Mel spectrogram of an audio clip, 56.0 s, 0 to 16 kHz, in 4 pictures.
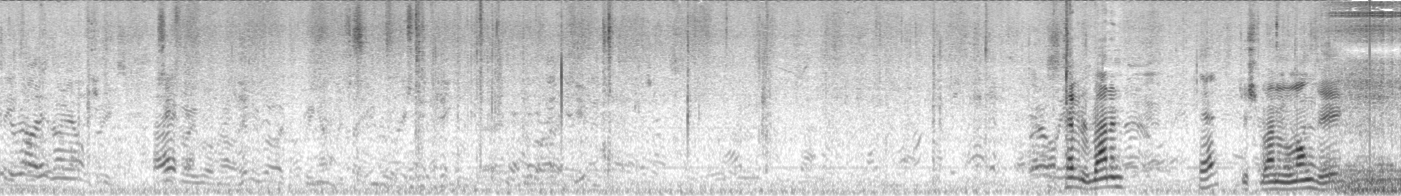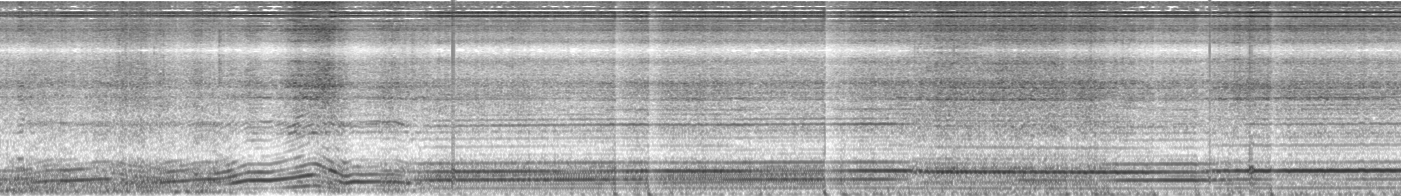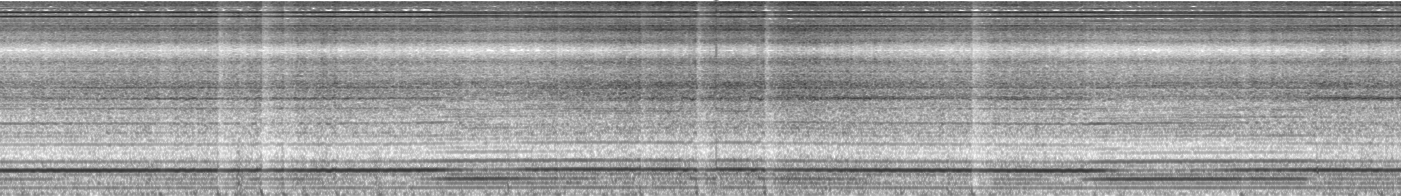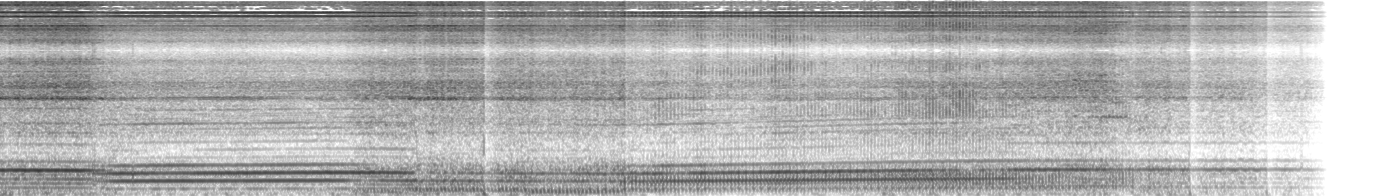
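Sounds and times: motorcycle engine running: 13.2s - 55.3s.

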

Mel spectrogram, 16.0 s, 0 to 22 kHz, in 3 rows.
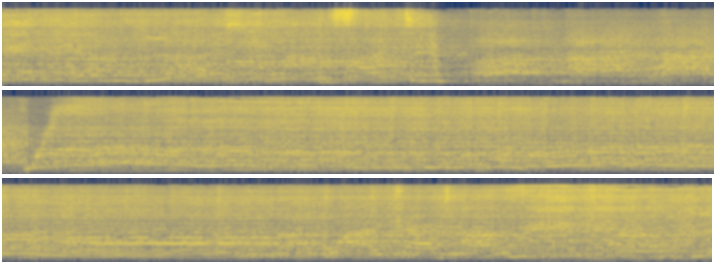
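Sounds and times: electronic dance music: 0.0s - 4.2s, 5.4s - 16.0s
crowd noise: 0.0s - 16.0s.

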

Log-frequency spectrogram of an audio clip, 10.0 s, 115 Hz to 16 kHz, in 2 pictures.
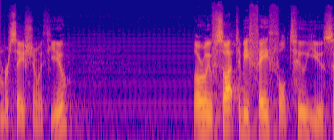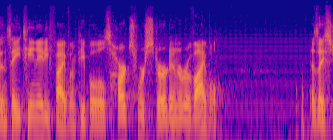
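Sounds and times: man talking: 0.0s - 1.2s, 2.9s - 8.4s, 9.6s - 10.0s
faint electrical hum: 0.0s - 10.0s.

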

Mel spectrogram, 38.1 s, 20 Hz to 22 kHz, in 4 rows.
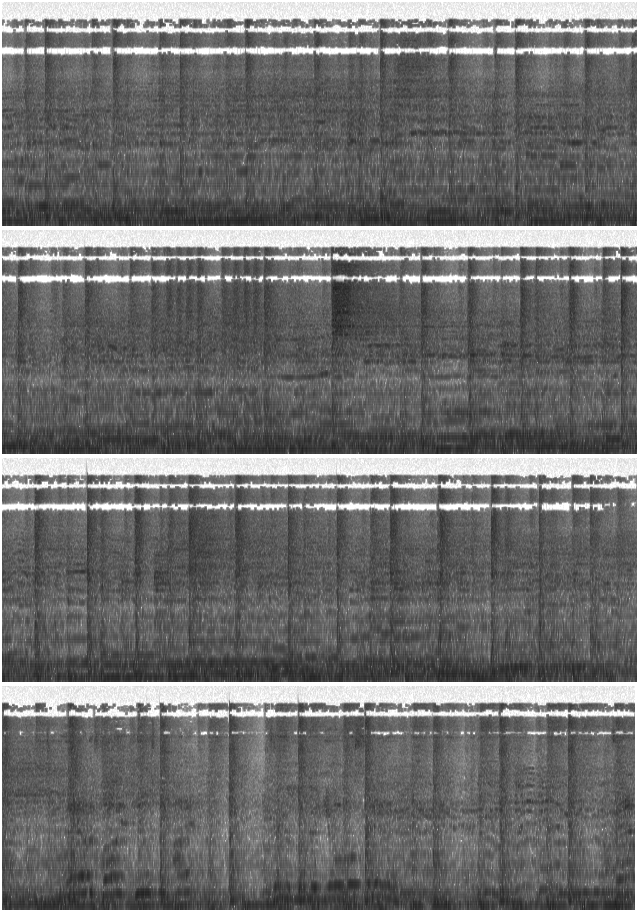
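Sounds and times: drum kit: 0.0s - 38.0s
electric guitars: 0.0s - 38.0s
person singing: 29.4s - 31.8s, 32.5s - 35.0s, 37.1s - 38.0s.

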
